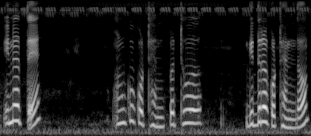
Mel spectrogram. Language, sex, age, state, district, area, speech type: Santali, female, 18-30, West Bengal, Bankura, rural, spontaneous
